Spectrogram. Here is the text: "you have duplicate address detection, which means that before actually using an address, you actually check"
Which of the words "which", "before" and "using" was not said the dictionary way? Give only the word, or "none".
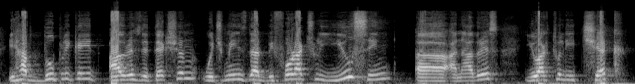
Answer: using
